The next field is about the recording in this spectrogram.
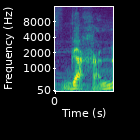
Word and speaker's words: Gahan: Pues si veía al cantante, al Gahan este, que ya os digo que no me sale bien pronunciarlo nunca, Dave Gahan, ¿no? – Correcto.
